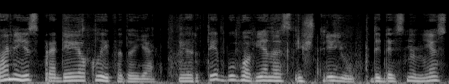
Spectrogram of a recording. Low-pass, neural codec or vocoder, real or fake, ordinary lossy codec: 14.4 kHz; codec, 32 kHz, 1.9 kbps, SNAC; fake; MP3, 48 kbps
